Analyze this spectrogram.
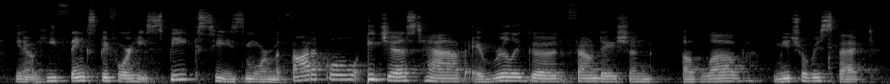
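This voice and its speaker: A woman's very deep, low voice with lively intonation, fairly slow, in audible room echo. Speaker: married guest sharing about marriage. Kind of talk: casual home video message. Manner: loud.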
